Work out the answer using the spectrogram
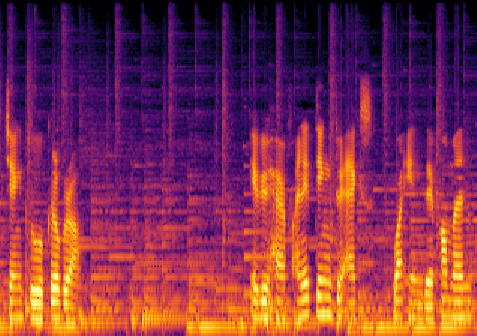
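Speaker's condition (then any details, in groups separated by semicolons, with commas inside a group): No condition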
